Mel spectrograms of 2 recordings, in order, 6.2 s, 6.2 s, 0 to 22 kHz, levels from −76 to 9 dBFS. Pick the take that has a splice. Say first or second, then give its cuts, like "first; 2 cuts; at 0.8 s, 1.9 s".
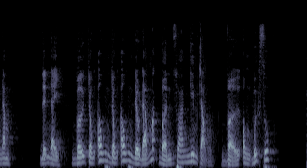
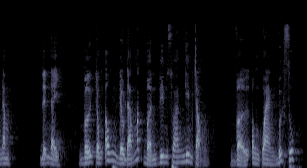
first; 5 cuts; at 1.4 s, 2.2 s, 3.5 s, 4.3 s, 5.0 s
